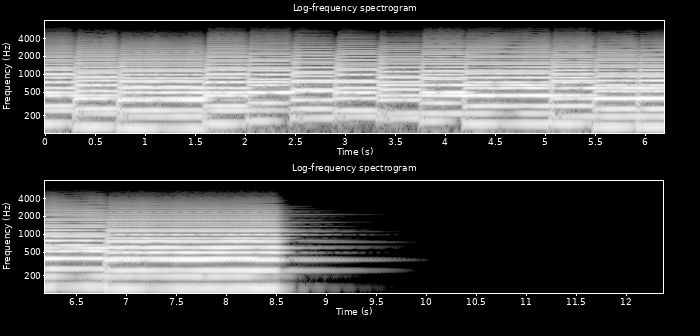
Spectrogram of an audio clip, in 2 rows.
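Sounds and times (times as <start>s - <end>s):
trombone duet with accompaniment: 0.0s - 8.6s.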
